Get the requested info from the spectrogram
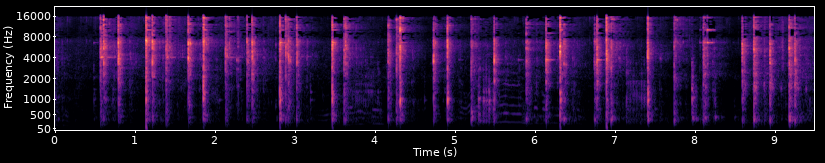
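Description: A small hand hammer striking the edges of rough Shahabad limestone slabs, about three sharp clinks a second in an uneven, steady rhythm.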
